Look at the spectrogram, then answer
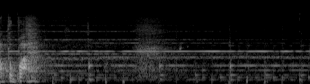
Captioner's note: exhales deeply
